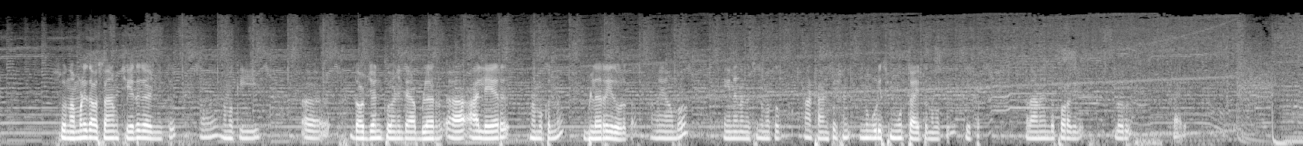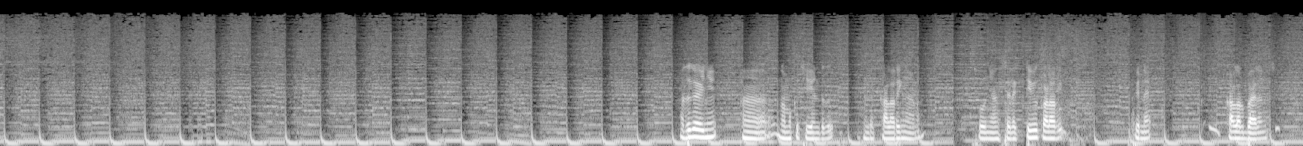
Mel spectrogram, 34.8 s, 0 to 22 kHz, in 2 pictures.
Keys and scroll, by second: 18.4 super+-, 20.1 super+=, 20.6 super+=.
